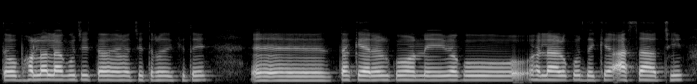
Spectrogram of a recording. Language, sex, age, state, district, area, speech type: Odia, female, 30-45, Odisha, Kendujhar, urban, spontaneous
